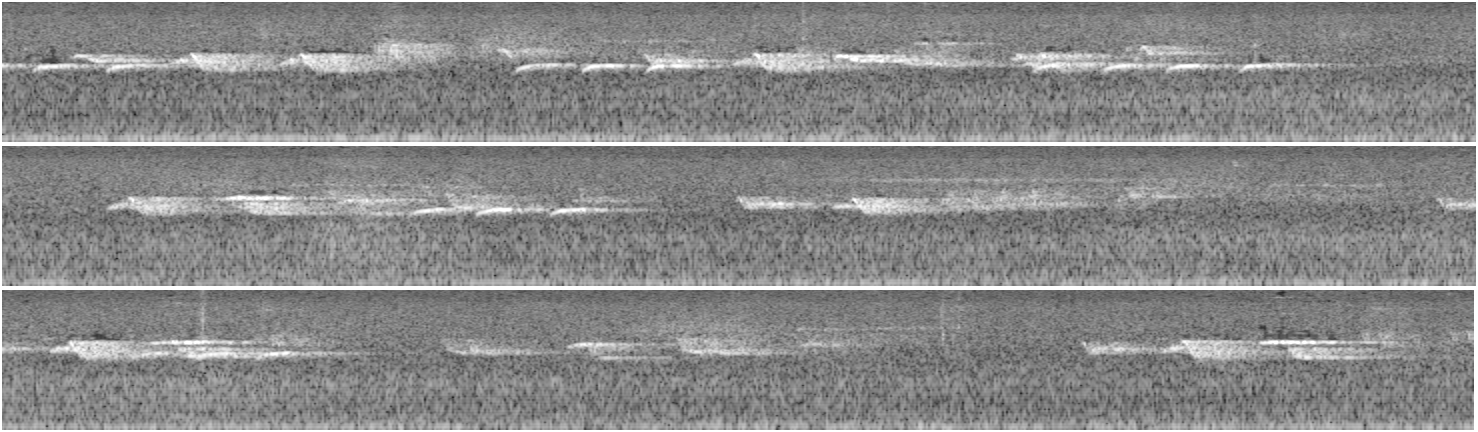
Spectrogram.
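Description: A songbird singing faintly outdoors, short phrases of quick repeated notes coming every few seconds, over a faint steady low hum.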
